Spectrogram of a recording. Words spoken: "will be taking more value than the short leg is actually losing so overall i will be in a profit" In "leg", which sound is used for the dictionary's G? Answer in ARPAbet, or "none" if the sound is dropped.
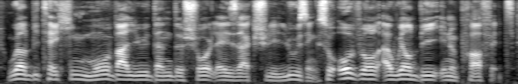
none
